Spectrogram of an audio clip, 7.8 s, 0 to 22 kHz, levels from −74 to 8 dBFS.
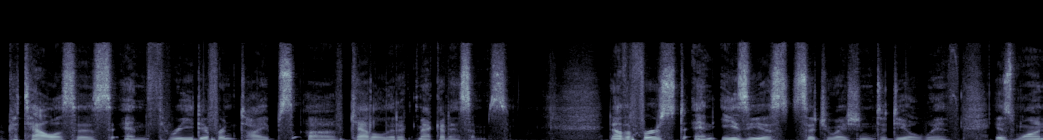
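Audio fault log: No faults heard anywhere in this clip.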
